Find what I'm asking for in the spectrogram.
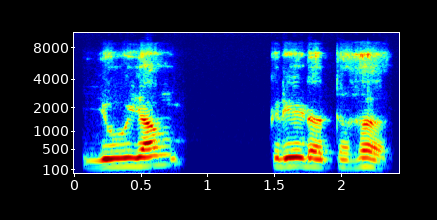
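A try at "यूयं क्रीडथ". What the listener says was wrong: क्रीडस में अभी भी सी जो है दीर्घ ही हो रहा है और वो इतनी जल्दी दीर्घ ह्रस्व होगा भी नहीं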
